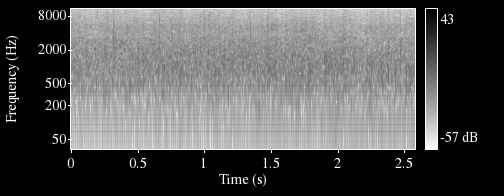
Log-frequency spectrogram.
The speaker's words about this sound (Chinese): 我说送出去多少钢琴？他说100多台。哇，给他一个掌声吧。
